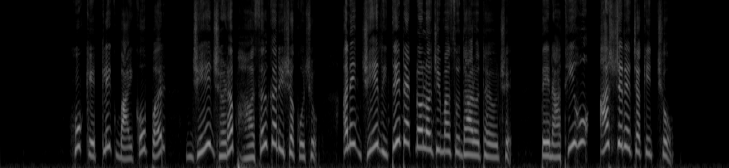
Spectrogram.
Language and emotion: Gujarati, surprised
